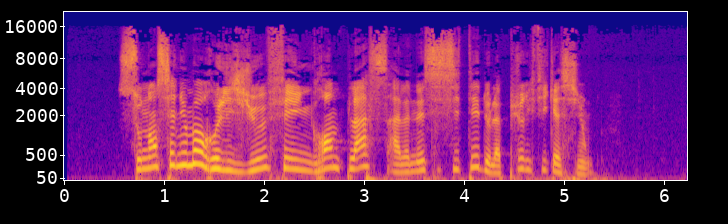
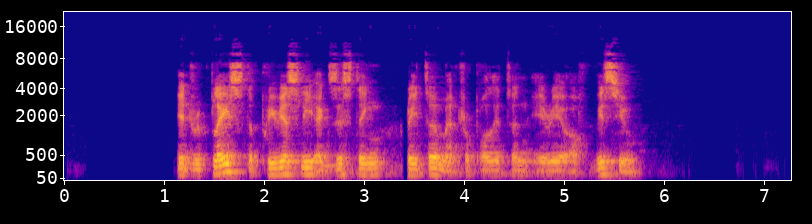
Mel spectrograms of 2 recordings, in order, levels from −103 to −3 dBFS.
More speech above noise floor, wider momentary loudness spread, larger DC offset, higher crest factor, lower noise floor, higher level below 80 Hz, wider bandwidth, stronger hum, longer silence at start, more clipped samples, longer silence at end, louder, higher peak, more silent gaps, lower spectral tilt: second, 44 dB vs over 67 dB; about the same, 10 LU vs 11 LU; neither; second, 18 dB vs 24 dB; second, -63 dBFS vs under -90 dBFS; first, -42 dBFS vs -62 dBFS; first, 16.5 kHz vs 9.6 kHz; neither; second, 0.55 s vs 1.15 s; neither; second, 0.8 s vs 1.55 s; first, -18 LUFS vs -23 LUFS; about the same, -2 dBFS vs -2 dBFS; second, none vs 3.39-3.43 s; about the same, -3 dB/octave vs -4 dB/octave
